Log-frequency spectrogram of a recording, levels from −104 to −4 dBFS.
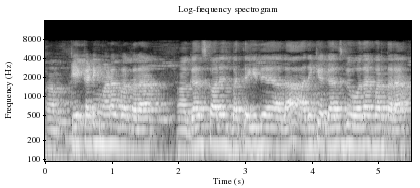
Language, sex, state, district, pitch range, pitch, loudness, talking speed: Kannada, male, Karnataka, Raichur, 155-165 Hz, 160 Hz, -14 LUFS, 120 wpm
